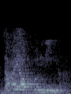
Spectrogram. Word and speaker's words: diakonia: The Greek word for what Martha is doing is diaponia. It's spelled d i a k o n i a.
